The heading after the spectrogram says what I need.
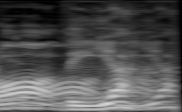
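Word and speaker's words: راضية: ता दो ज़ेर तीन, रादियतिन, फ़हुवा फ़ी ईशतिन रादियह। जब हम यहाँ वक्फ़ करेंगे तो रादियह पढ़ेंगे, ठीक है।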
